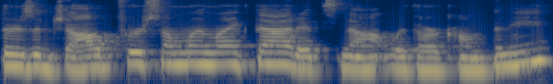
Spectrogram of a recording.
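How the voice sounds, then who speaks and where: A woman at a fairly quick pace, with fairly even intonation. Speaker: company founder and CEO. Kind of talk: casual interview chat. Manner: fast.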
